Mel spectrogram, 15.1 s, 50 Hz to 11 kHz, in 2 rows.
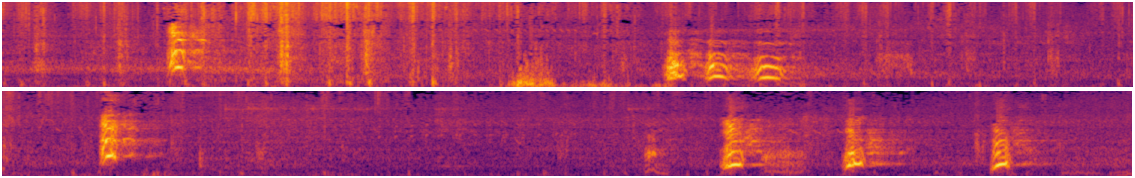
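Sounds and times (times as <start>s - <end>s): horse hooves thudding on grass: 0.0s - 12.8s
dog barking: 1.1s - 1.4s, 4.4s - 5.3s, 8.2s - 8.6s, 11.8s - 14.6s.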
